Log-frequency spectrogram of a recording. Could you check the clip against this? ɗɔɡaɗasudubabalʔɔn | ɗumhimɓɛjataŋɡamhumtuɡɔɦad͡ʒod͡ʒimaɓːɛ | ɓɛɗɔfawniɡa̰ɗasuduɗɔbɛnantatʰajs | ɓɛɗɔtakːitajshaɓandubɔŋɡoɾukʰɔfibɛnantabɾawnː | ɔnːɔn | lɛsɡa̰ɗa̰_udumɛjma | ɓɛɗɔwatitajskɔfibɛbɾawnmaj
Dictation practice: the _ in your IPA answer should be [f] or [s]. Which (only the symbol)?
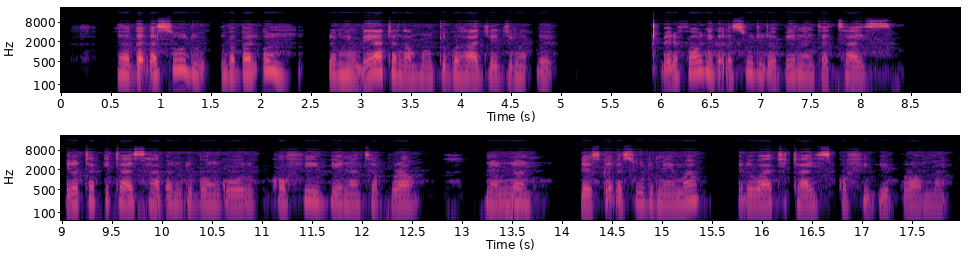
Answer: s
